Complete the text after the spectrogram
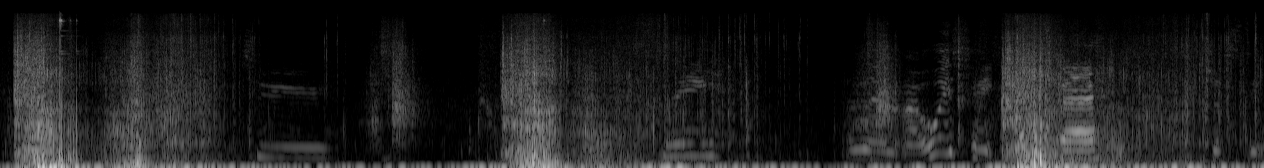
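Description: A scoop digs into dry feed pellets with a rustling crunch.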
